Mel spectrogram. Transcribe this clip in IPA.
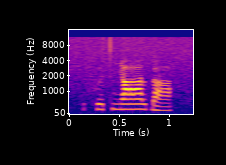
f ɨ˨ t ɲ aː˧ l ɗ a˨

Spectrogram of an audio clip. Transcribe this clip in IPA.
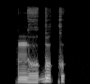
n o̤ ɠ u k

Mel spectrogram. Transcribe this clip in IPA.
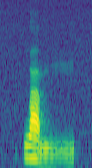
p w ä˥˩ m ḭ˨˩˦

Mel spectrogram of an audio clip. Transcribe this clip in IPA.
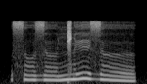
s ɤ z əː ŋ͡ǁ e z əː

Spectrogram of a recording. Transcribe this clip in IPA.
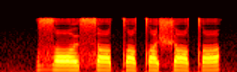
zˤ ə˞ s ə˞ tˤ ə tˤ u ʃ ə˞ tˤ ə˞

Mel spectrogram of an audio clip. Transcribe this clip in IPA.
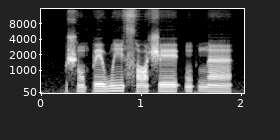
ʃ õ˨ p e˧ w ĩ˦ s ɑ̃˨ ʃ eː˧ ʔ ũ˦ ʔ n æ̃˦˨

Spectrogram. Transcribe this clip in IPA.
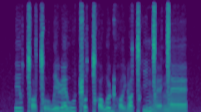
e˥ u̯ ǀ ɒ˩ ǀ o˩ w e˥ ɭ æ˥ u̯ w u˥ ǁ o˥ ǀʰ ɒ˩ w o˥ ɖʱ ɒ˩ i̯ ɳ ɒ˥ ǀʰ i˥ ŋ͡ǀ æ˩ ŋ͡ǀ æ˥

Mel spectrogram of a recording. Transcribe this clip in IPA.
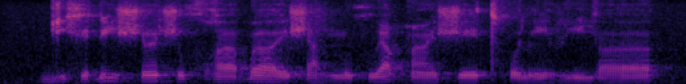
ɡ i xʲ ə ɗ i ʃ ə̃ ʃ e xʷ ʁ ʌː ɓ ʌː e̯ ʃ a v m ə xʷ i e̯ q ə̃ː e̯ ʃ e tʰ o lʲ ẽ v i j ʌː

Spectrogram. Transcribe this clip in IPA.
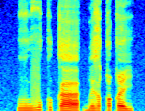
ɣ u v o k o k a | b ɛ ɣ ə q o q i

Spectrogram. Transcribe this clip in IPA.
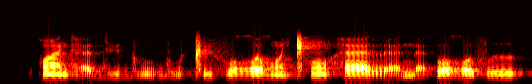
qʷ æ̃ ɡʱ æ̰ dʱ y ɡʱ ṵ ɡʱ ṵ ǁ y f u ʁʷ e ʁʷ ẽ ǁʰ õ h æ r æ̰ n æ̰ ʔ o ʁʷ ɯ f ɯ

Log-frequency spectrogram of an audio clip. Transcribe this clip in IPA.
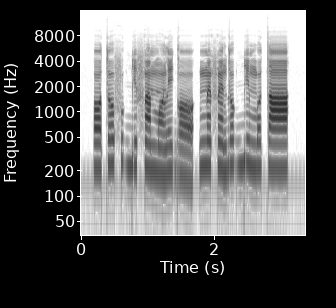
ɔ˨ t o˨˦ f u˧ ɡ͡b i˧ f ã˧ m ɔ̃˨ l i˧ ɡ ɔ˨ | m ɛ̃˦ f ɛ̃˧ d o˦ ɡ͡b i˦˨ m o˨˦ t a˦

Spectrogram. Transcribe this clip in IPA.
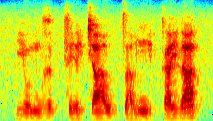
j u˨˩˨ m ɣ ə˨˩ k̚ s i˨˩˦ ə̯ c aː˧˥ w t̪ a˨˩˦ w ɲ ɨ˨˩˨ k a˧ j l a˦˥ t̚

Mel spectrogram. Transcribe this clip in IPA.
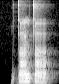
t̪ ɑ̃ ɖ t̪ ɑ̃

